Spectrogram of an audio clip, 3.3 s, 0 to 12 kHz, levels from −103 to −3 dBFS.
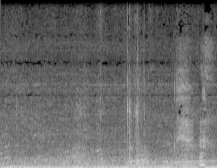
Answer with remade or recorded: recorded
